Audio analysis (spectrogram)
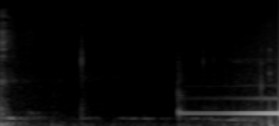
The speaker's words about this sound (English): Let's call. I'm going to call a number to someone I shouted out early. Let's see if he going to be extra petty if he answer this phone.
